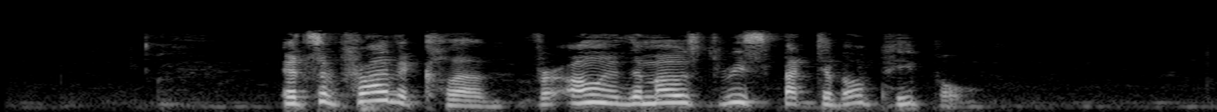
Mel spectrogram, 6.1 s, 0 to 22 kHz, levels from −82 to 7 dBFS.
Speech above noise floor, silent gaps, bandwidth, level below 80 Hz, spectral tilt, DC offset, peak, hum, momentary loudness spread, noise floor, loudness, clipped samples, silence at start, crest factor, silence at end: 44 dB; none; 8.2 kHz; -54 dBFS; -4.5 dB/octave; under 0.1%; -4 dBFS; none; 12 LU; -63 dBFS; -20 LUFS; under 0.1%; 1.4 s; 18 dB; 1.3 s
